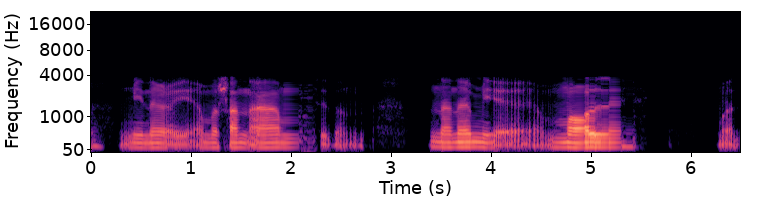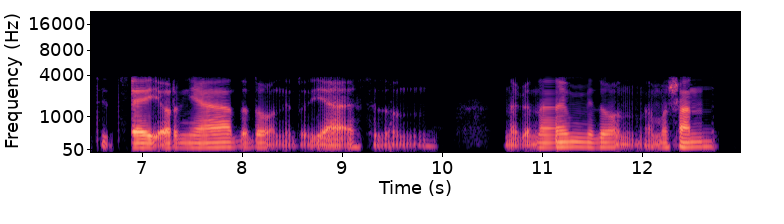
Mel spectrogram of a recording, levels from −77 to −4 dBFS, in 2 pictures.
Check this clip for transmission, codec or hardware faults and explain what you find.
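Two faults are present in this speech: coding damage from the iLBC codec across the whole clip, and several bursts of lost iLBC frames.

Throughout, the speech sounds slightly rough and synthetic, and nothing above 4 kHz comes through, so sibilants and breath lose their edge. This is the iLBC codec, a narrowband VoIP coder that models the excitation of each frame on its own. The damage is plainly audible. The 20 ms framing and the character of the artefacts point to iLBC's 15.2 kbps mode.

Lost iLBC frames are heard at 1.94 to 2.26 s, 4.81 to 5.56 s, 6.80 to 6.93 s, 9.48 to 9.51 s, 11.04 to 11.15 s and 12.57 to 12.74 s. In each gap the sound holds on a buzzy, breathy vowel-like tone. The decoder is repeating the last pitch cycle mixed with noise. At 1.94 s a solid 300 ms is replaced, so the tone audibly fades. The 4.81 s stretch has 500 ms missing, scattered over 800 ms in runs of up to about a tenth of a second. 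The 12.57 s event has 140 ms missing over 160 ms. Each iLBC frame decodes independently, so the voice is right again almost immediately after every gap.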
